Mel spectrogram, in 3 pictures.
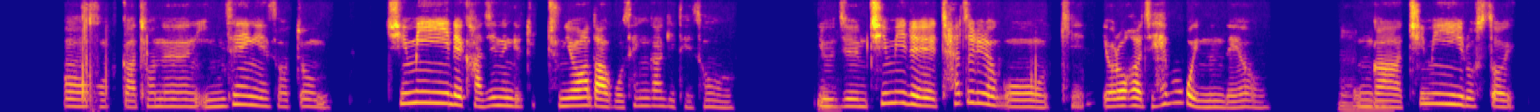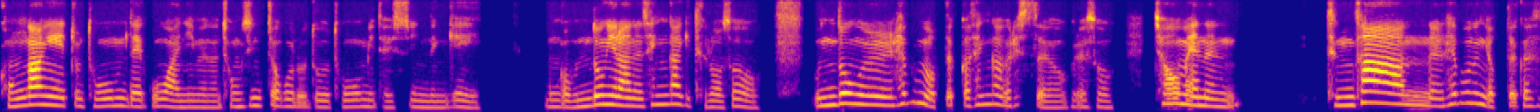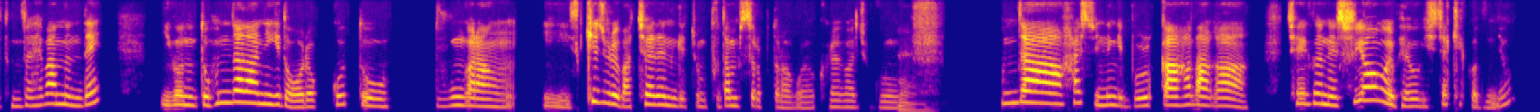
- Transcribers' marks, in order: other background noise
- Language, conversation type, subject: Korean, advice, 바쁜 일정 속에서 취미 시간을 어떻게 확보할 수 있을까요?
